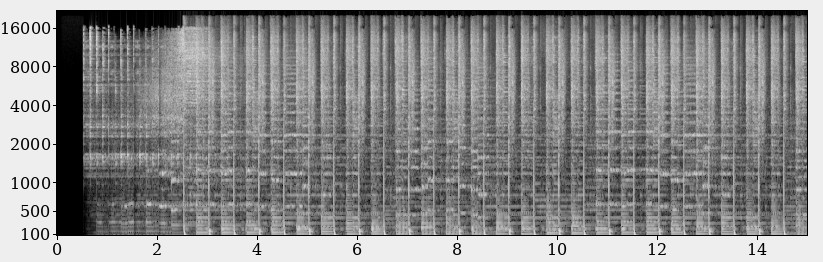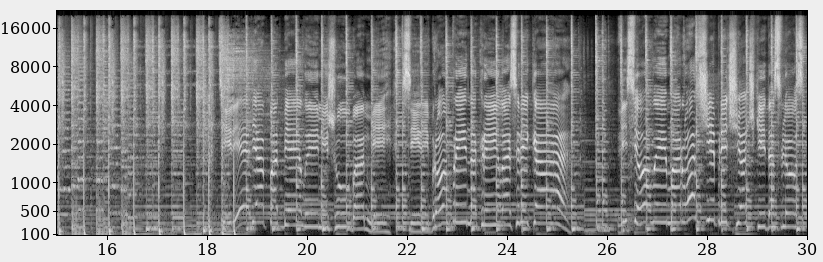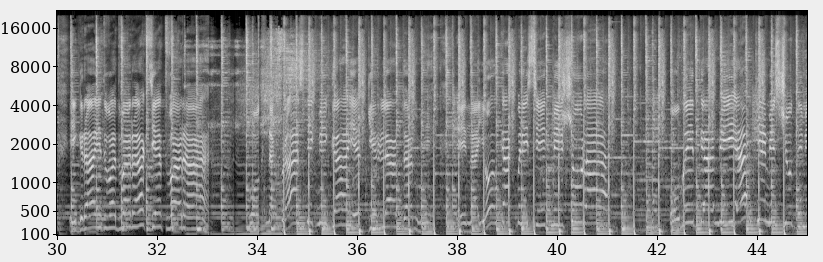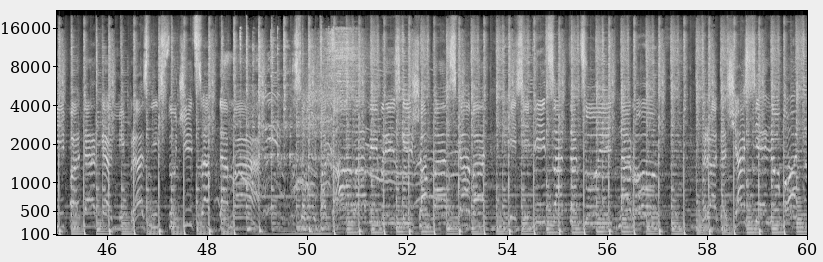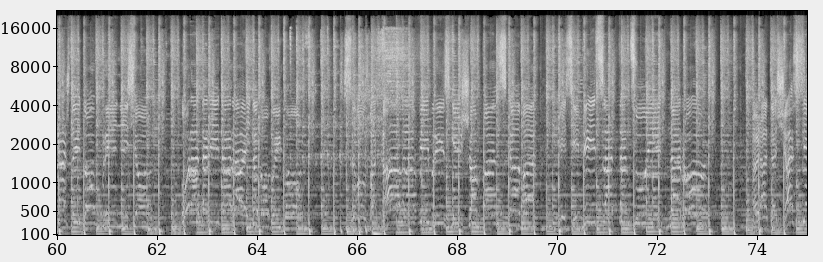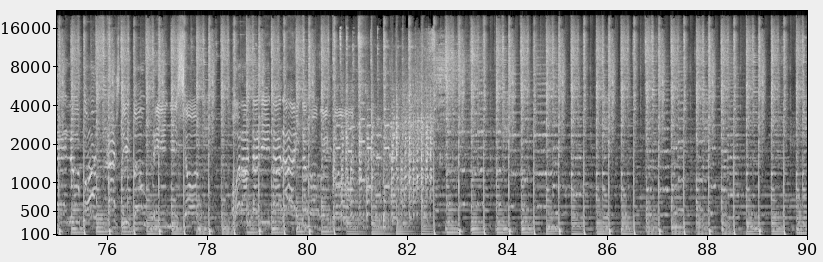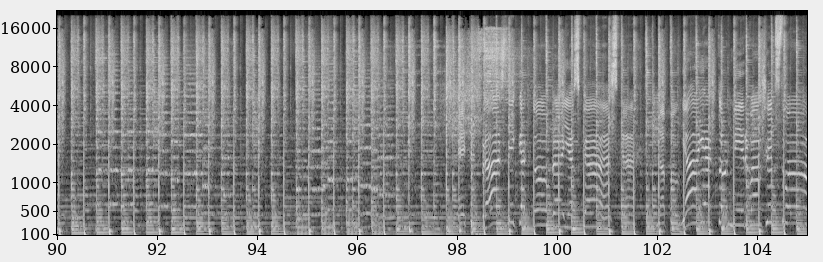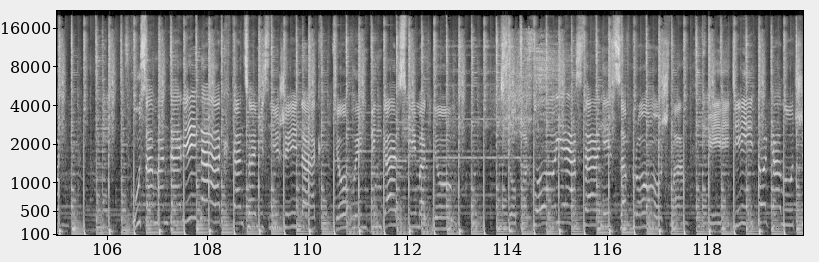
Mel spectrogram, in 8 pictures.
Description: dance
эстрада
